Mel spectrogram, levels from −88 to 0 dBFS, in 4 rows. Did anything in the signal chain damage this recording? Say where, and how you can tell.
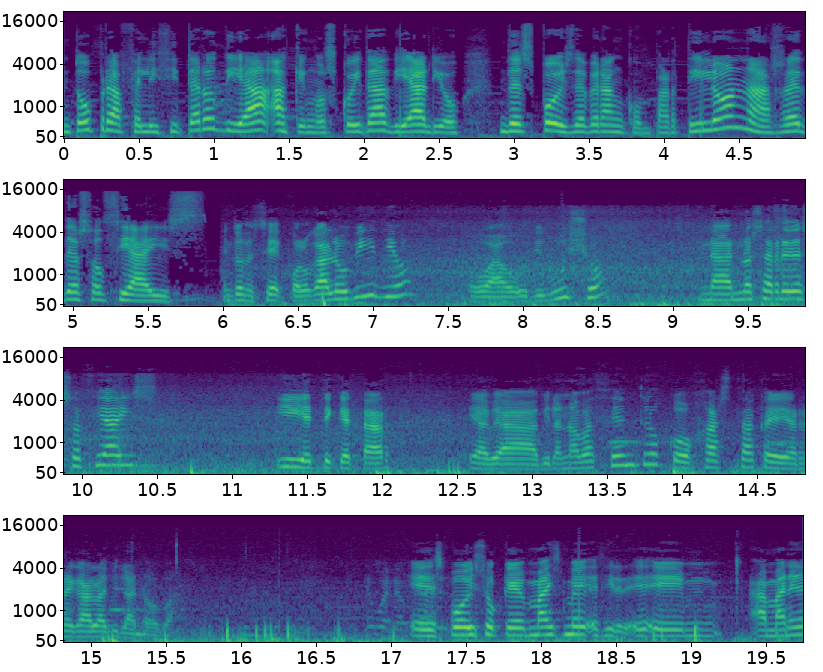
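Yes. At the driver or buffer stage, periodic USB or driver dropouts produce ten or so ticks at a steady 2.0 s spacing from 0.24 s to 18.26 s. Each loses about a millisecond to silence. Clockwork regularity separates this from irregular network packet loss.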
